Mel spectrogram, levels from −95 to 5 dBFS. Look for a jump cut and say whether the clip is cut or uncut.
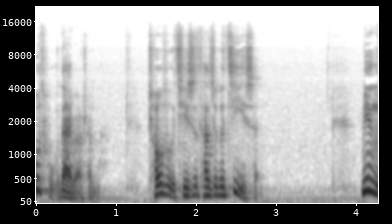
uncut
